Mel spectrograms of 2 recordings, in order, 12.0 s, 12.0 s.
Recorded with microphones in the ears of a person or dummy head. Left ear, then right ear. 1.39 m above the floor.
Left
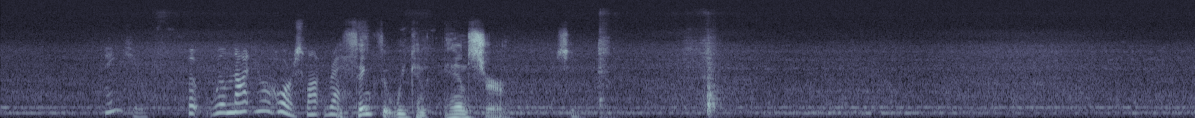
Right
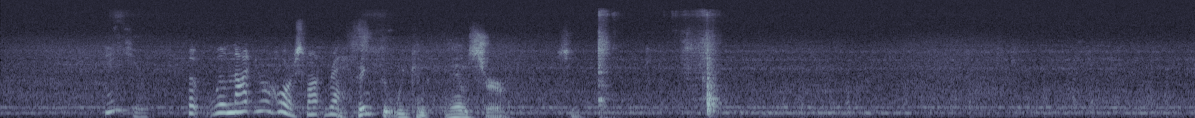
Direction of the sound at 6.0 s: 45° right (ahead or behind).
